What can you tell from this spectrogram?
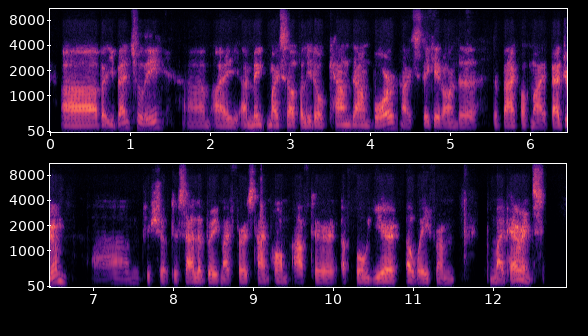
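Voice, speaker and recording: Speaking with a Chinese accent, a man uses a fairly low pitch and ordinary pitch variation. His pace is moderate. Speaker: finance professional, former international student. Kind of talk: interview. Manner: halting, with many repetitions and fillers.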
